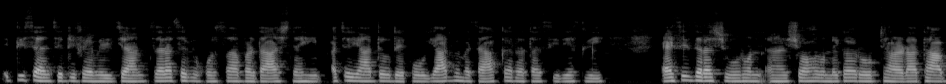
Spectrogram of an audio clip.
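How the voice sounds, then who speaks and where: A woman reading a novel aloud and voicing a brusque, possessive young husband with sharp, demanding questions. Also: low voice, little pitch movement, moderate pace, highs cut off, natural voice. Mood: teasing.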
